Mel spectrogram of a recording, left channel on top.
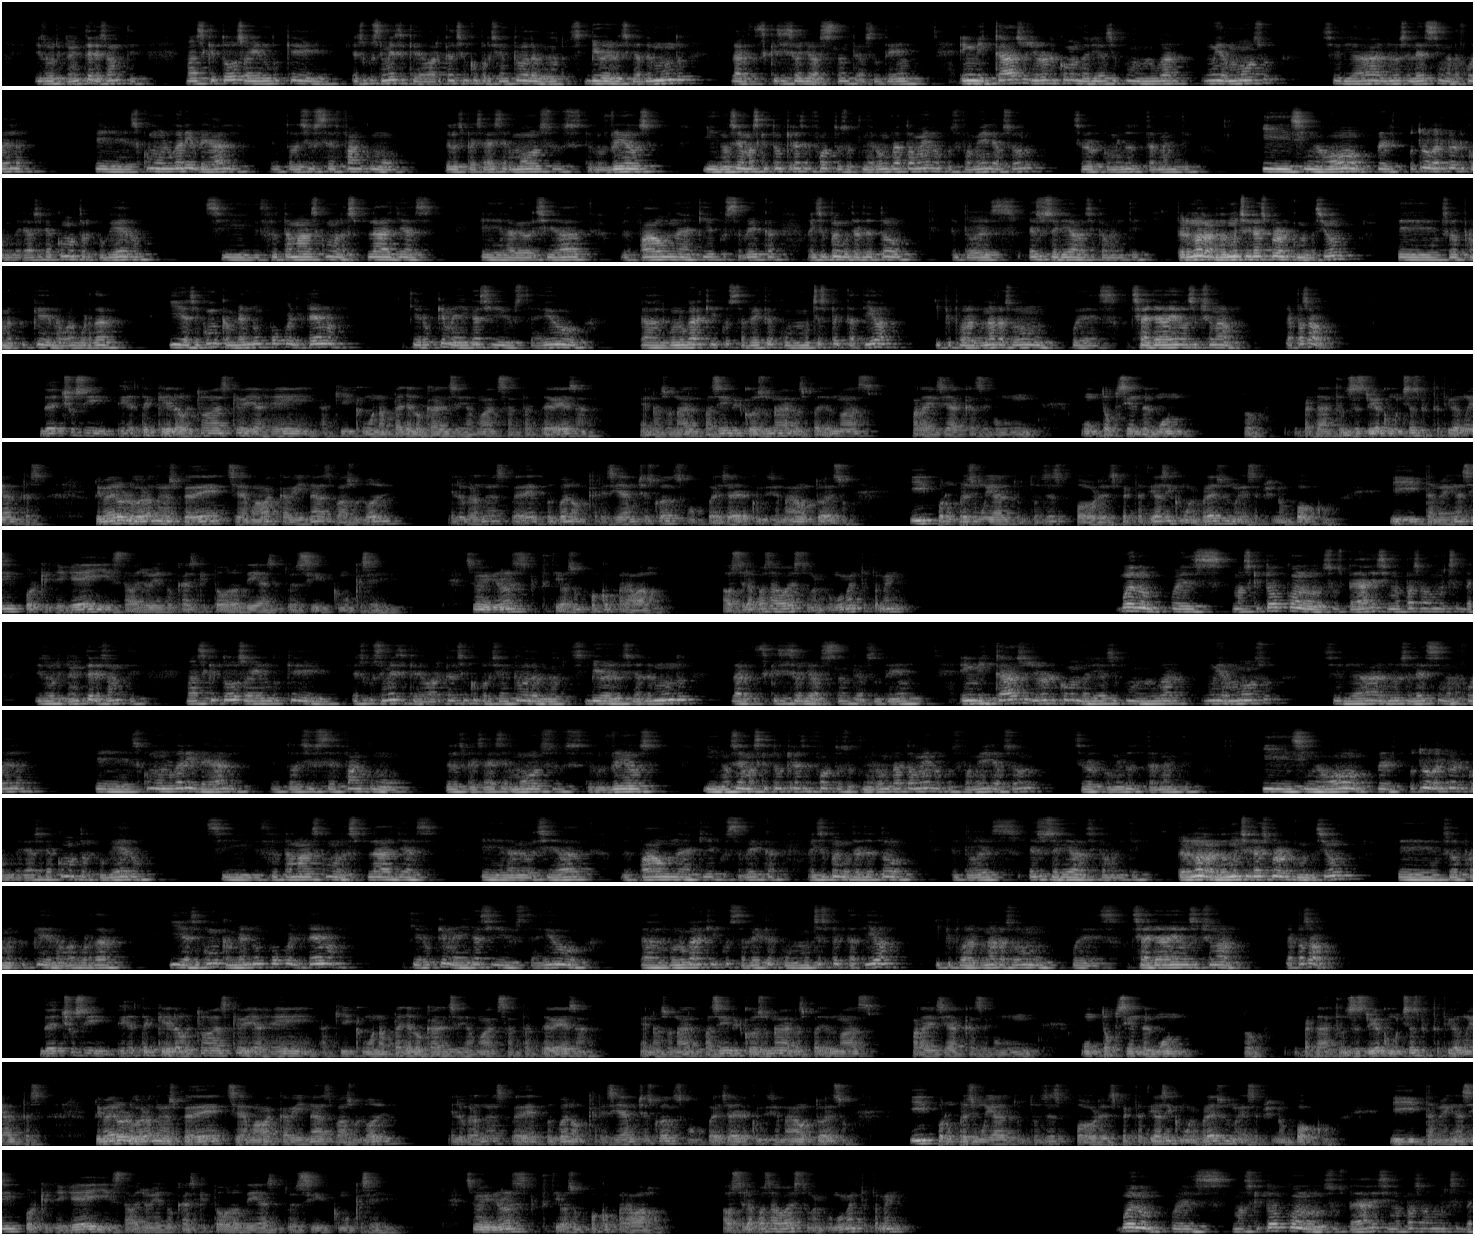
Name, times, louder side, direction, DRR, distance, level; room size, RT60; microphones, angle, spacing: voice 1, 0.3-1.4 1.8-6.9 7.3-12.7 13.2-15.0 15.6-17.1 17.4-18.7 19.1-21.2 21.7-25.1 25.4-26.6 27.3-30.9 31.5-33.7 34.2-38.4 38.9-40.8 41.2-42.8 43.4-45.3 45.8-47.5 48.2-49.9 50.5-53.0 53.5-56.5 57.0-57.4 99.4-102.9, left 1 dB, 65° left, 2 dB, 2.9 m, -32 dB
voice 2, 59.2-64.7 65.2-67.5 67.9-70.7 71.3-71.4 71.9-77.5 78.0-82.3 82.6-87.2 87.4-92.2 92.7-93.5 93.8-94.1 94.4-94.8 95.5-97.3, equal, 5° right, 0 dB, 2.7 m, -36 dB
12.0 x 7.4 x 6.6 m, 0.43 s
head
